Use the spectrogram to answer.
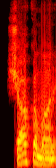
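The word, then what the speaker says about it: Shakkoumon: The Play brothers all have number 160, Shakomon. Yes, Shakomon is the official pronunciation.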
